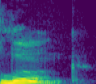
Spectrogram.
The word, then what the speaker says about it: Luong: It's Lung. Lung. Okay, cuz I was going to say Long and I would have No, no, no, nobody ever gets it right.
